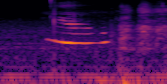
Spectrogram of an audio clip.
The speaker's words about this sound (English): There's a cat meowing off in the distance, and my cats never meow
